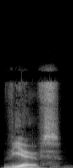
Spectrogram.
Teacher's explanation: The V is soft, almost between a B and V. V-I-E-R, knees.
